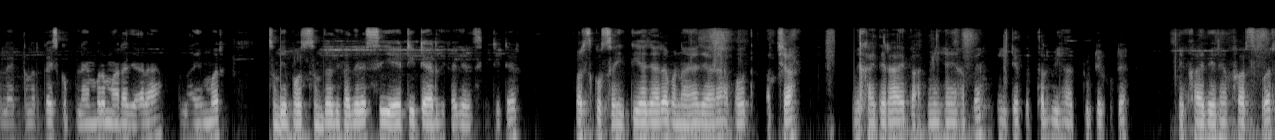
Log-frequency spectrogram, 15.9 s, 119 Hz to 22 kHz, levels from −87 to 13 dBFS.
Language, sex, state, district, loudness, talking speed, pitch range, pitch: Hindi, male, Bihar, Sitamarhi, -22 LUFS, 205 wpm, 110-120 Hz, 115 Hz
